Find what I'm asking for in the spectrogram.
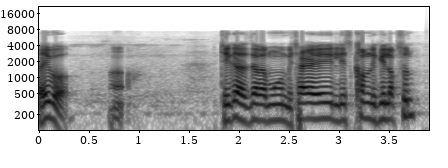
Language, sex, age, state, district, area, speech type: Assamese, male, 45-60, Assam, Charaideo, urban, spontaneous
